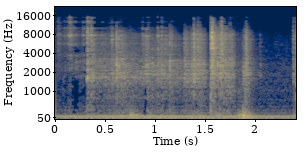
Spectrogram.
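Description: Fine netting of a fish breeder rustling as it is unfolded and handled. A few light metallic clinks come in the second half, as thin metal rods are set down on the tabletop.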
